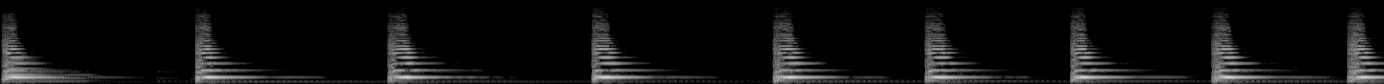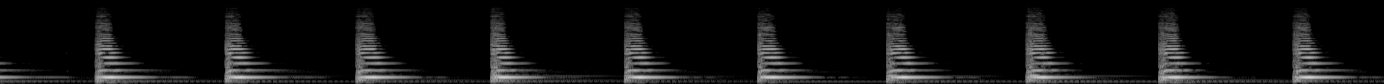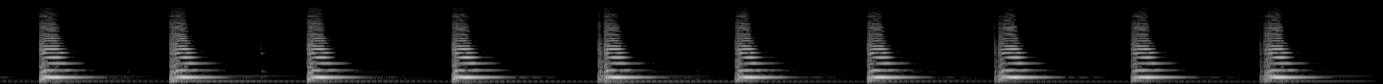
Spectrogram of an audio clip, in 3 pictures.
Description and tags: Concrete Cello 06 Arco
The "Concrete Cello" pack is a collection of scraping, scratchy and droning improvisations on the cello focussing on the creation of sounds to be used as base materials for future compositions.
They were originally recorded in 2019 to be used in as sound design elements for the documentary "Hotel Regina" by director Matthias Berger for which I composed the music. Part of the impetus of this sampling session was to create cello sounds that would be remiscent of construction machines.
You can listen to the score here :
These are the close-micced mono raw studio recordings.
Neumann U87 into a WA273 and a RME Ufx
Recorded by Barbara Samla at Studio Aktis in France
bow, Cello, concrete, design, film, imitation, instrument, mono, motor, object, objet-sonore, ponticello, quartet, raw, score, scrape, sound, string, sul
